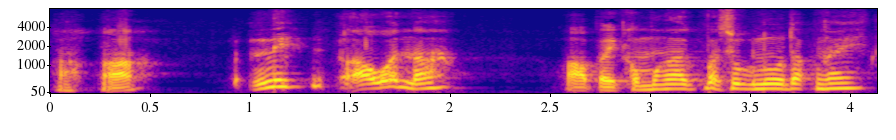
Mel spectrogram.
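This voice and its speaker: A man's voice: a little high, sing-song, moderate pace, darkish tone, muffled recording. A man playing a persistent young boyfriend in an Ilocano radio-style drama, speaking in a casual, cajoling way. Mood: defensive.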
